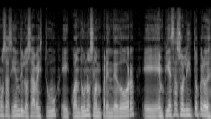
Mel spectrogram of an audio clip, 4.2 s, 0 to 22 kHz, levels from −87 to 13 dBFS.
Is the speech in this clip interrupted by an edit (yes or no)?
yes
